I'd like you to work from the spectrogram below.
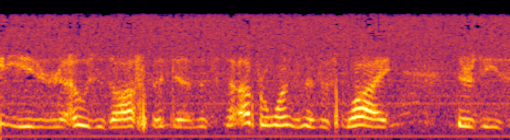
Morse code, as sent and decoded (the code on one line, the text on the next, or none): none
